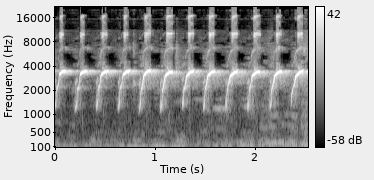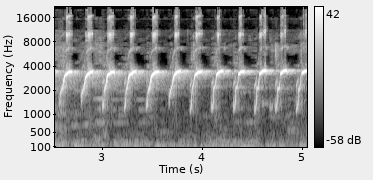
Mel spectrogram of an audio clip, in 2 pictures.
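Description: A munia gives a fast, steady string of thin, high, upslurred notes, about five per second, over a faint low rumble.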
